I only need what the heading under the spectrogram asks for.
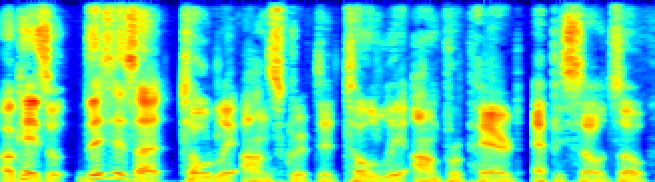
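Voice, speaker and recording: Very animated and brisk, a podcast host with a medium-pitched, slightly mellow voice rambles through an unscripted solo monologue, often restarting and repeating "and". He records at home at his computer on a studio podcast mic with effects; the sound is dry and clean.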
